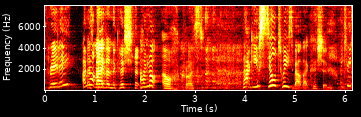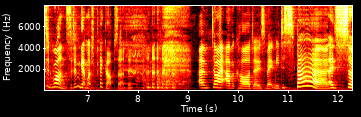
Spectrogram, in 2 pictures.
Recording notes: It’s our first ever live podcast! This week The High Low is brought to you live from tibits, a vegetarian restaurant in Mayfair.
